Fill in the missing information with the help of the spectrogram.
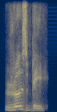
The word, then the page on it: rosebay: Indian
